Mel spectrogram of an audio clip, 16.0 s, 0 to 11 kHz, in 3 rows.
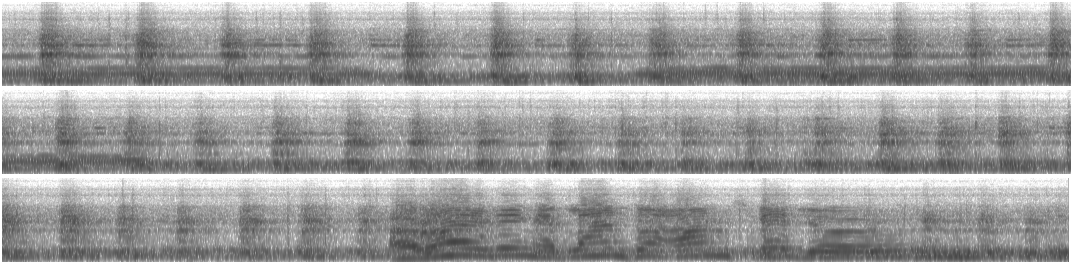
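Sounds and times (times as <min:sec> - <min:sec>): steam whistle blowing: 0:00.0 - 0:02.6, 0:03.2 - 0:06.1
record hiss: 0:00.0 - 0:16.0
steam locomotive chuffing: 0:00.0 - 0:16.0.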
